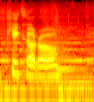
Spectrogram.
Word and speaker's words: Cicero: Yes, because, well, if you're trying to pronounce it in ancient Latin, the C is hard, so it's Cicero, not Cicero.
